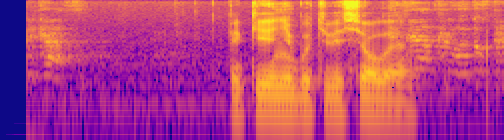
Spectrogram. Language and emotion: Russian, neutral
